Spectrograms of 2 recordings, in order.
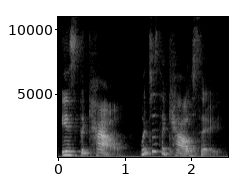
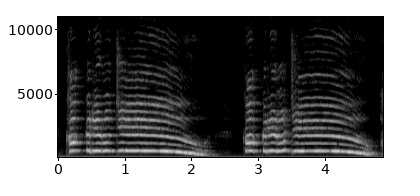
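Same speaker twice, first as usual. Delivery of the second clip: very high, loud crow with a long final "doo"; rooster crow; 8 dB louder, slower than usual. Shown as a demonstration. Teacher playing the rooster for children, loud high crowing. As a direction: crow it out like a rooster, stretching the end. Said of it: "Let's listen to that".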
